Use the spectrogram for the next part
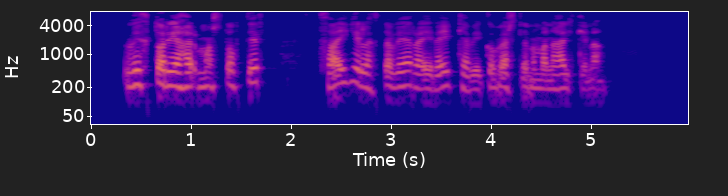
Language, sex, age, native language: Icelandic, female, 60-69, Icelandic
